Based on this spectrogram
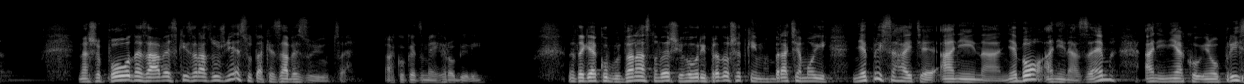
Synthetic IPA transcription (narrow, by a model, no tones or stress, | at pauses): naʃɛpʊɔʋɔd̪nɛːzaːʋɛskizɾazuuʒɲɪɛsuːt̪akɛːzaʋɛzujṵːt͡sɛ̰ | ʔa̰kɔkɛzmɛiɣɾɔbilḭ | nɔt̪aɡjakubvd̪ʋanaːst̪ɔmʋɛɾʃiɦɔʋɔɾiːpɾɛd̪ɔʊʃɛt̪kiːmbɾacɪamɔjiɲɛpɾisaɦajcɛʔaɲina̰ɲɛbɔʔa̰ɲina̰zɛmaɲiɲɛakɔʊinɔʊpɾiː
